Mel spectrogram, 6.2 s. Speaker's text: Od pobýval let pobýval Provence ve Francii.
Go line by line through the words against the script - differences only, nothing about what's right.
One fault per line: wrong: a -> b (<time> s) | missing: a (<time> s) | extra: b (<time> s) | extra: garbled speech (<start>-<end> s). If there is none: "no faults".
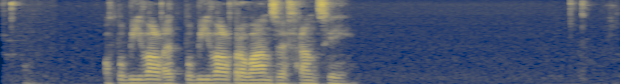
no faults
